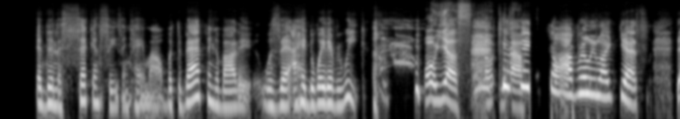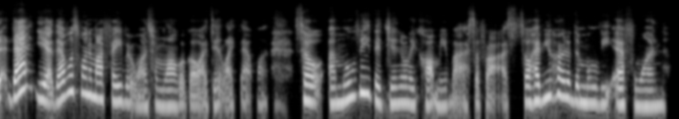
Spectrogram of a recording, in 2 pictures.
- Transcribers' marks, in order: laugh
- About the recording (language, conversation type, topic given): English, unstructured, Which recent movie genuinely surprised you, and what about it caught you off guard?
- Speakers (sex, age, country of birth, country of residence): female, 55-59, United States, United States; female, 65-69, United States, United States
